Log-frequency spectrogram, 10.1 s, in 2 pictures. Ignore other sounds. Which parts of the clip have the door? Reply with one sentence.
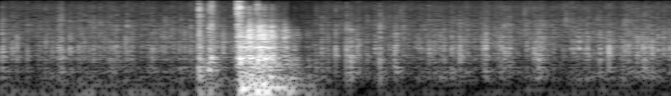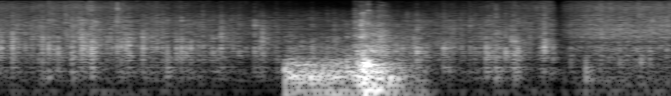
The door can be heard from 1.4 to 2.4 s and from 7.2 to 8.2 s.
